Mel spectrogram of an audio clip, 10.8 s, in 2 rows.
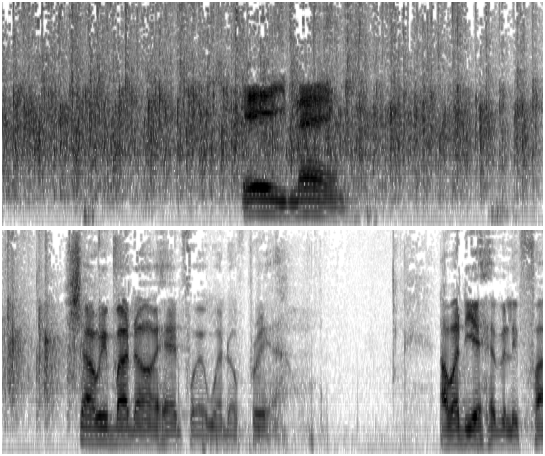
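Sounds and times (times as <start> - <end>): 
church congregation applauding during a service: 0.0 - 6.5
speech: 2.4 - 3.6, 6.2 - 8.4, 9.8 - 10.8.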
